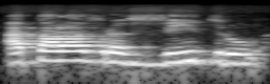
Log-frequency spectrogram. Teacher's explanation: A palavra vidro, a sílaba forte, a sílaba tônica é vi, vai ficar aqui no meio. Então, quando a sílaba forte é a penúltima, nós dizemos que ela é uma palavra paroxítono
